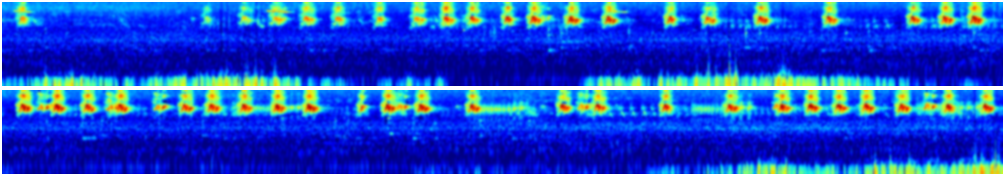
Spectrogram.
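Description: A small songbird repeating short, high chirps, about three a second, with a few brief pauses. A low rumble swells and fades beneath it several times and is loudest near the start, in the middle and at the end.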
